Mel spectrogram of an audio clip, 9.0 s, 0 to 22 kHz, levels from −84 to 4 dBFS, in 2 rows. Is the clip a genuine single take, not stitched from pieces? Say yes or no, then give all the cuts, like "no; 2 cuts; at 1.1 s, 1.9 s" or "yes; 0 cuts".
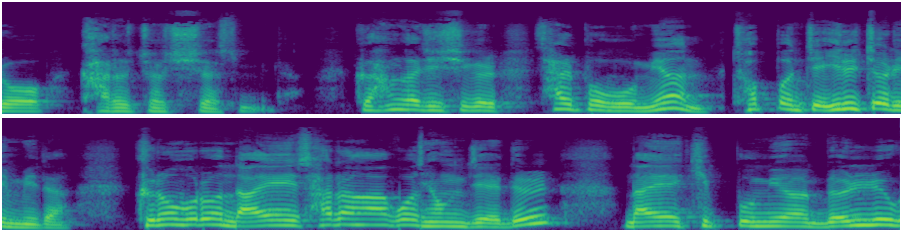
no; 2 cuts; at 3.6 s, 6.6 s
